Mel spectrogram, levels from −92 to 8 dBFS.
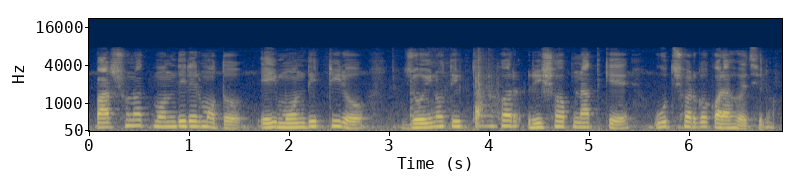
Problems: constant background noise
